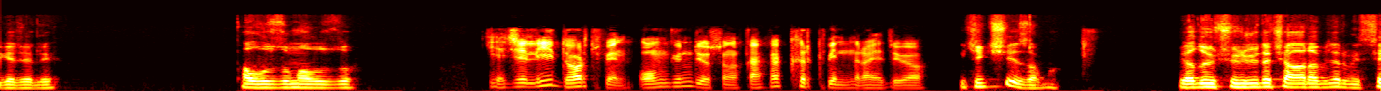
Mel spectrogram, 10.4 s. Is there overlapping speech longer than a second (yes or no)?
no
